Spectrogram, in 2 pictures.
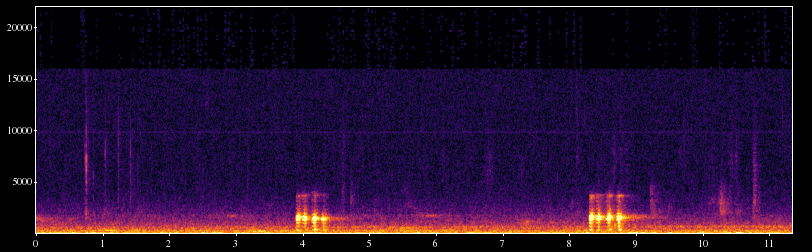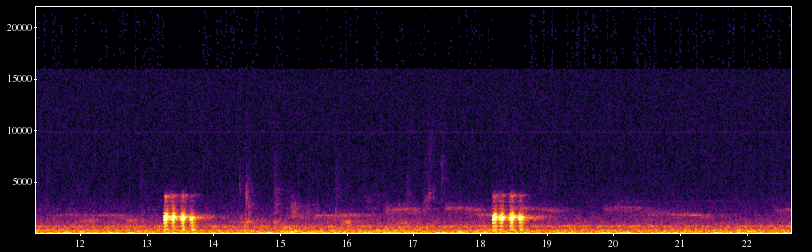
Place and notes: Botanical Gardens of Strasbourg University, Rue Goethe, Strasbourg, Frankreich - night frogs
night frogs in town during tteh confinement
